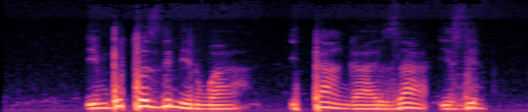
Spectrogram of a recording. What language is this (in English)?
Kinyarwanda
